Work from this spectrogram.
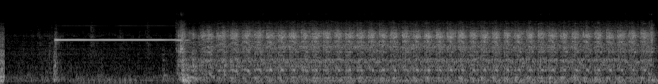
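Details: Sailboat Yanmar diesel during fuel-system bleeding after gunk apparently clogged the pickup tube and blocked the fuel pump: a tone, then steady quick cranking pulses that never fire with air still in the fuel. Injectors are next to bleed. Crank no-start.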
